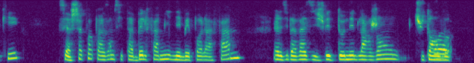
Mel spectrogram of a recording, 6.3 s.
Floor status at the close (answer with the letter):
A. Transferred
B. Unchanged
B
